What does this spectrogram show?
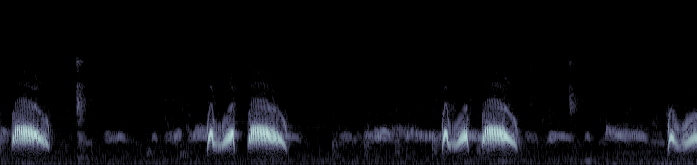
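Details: Cooing decoy spotted dove, gáy gọi and thúc styles meant to excite newly trapped birds: loud arched coos grouped in phrases roughly every three seconds, with soft low murmuring between them.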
